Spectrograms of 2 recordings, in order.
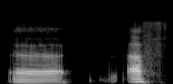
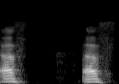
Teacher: Le fa, pour la sortir, c'est l'extrémité des dents du haut, là, avec l'intérieur de la lèvre du bas. Ça fait af, quand on fait af, af.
